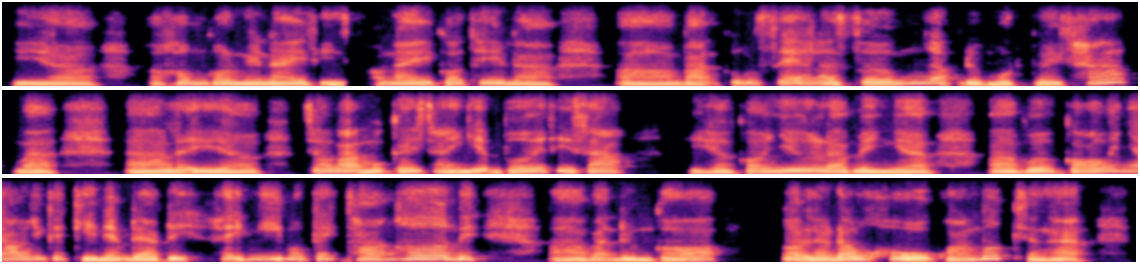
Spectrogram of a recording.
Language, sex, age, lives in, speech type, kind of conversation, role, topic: Vietnamese, female, 30-34, Vietnam, conversation, advice, advisor, Bạn bị mất ngủ sau chia tay như thế nào và tình trạng này đã kéo dài bao lâu?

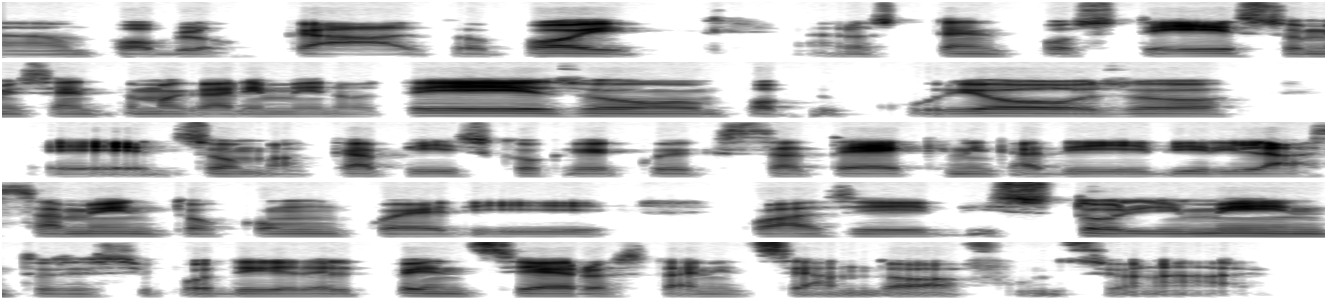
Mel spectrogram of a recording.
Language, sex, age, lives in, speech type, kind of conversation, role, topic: Italian, male, 40-44, Italy, read, expert-assistant, asker, Come la creatività si manifesta nella soluzione dei problemi quotidiani?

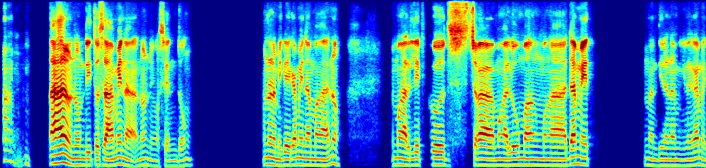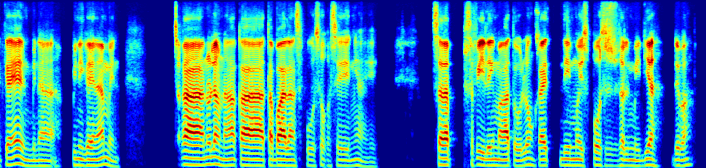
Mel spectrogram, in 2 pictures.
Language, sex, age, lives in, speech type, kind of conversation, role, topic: Filipino, male, 25-29, Philippines, conversation, unstructured, none, Ano ang palagay mo tungkol sa pagtulong sa mga nasalanta ng kalamidad?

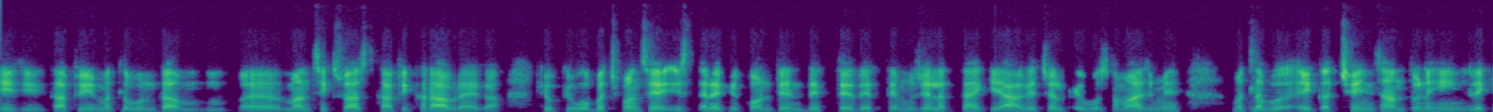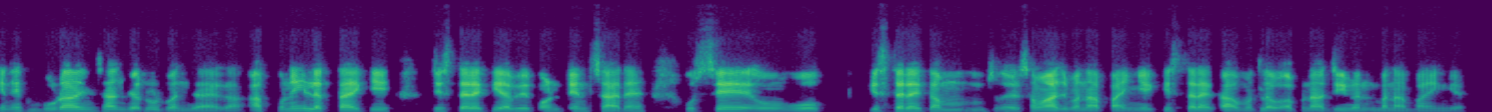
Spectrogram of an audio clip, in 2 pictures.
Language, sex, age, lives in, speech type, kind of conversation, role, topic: Hindi, male, 25-29, India, conversation, unstructured, none, क्या सामाजिक मीडिया मानसिक स्वास्थ्य पर असर डालता है?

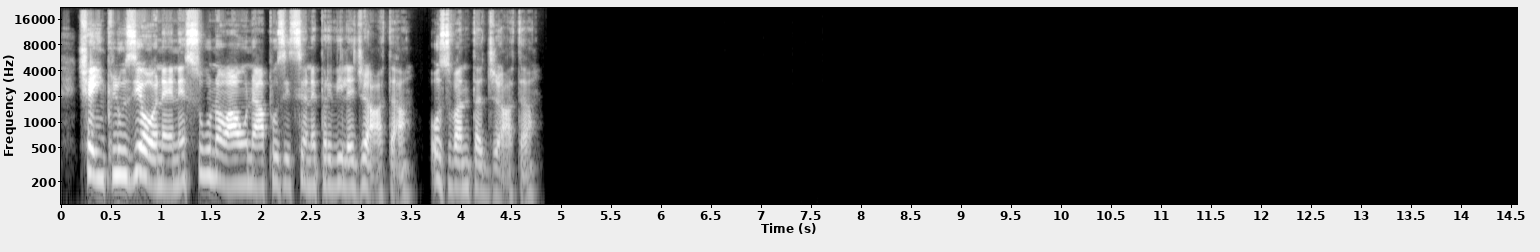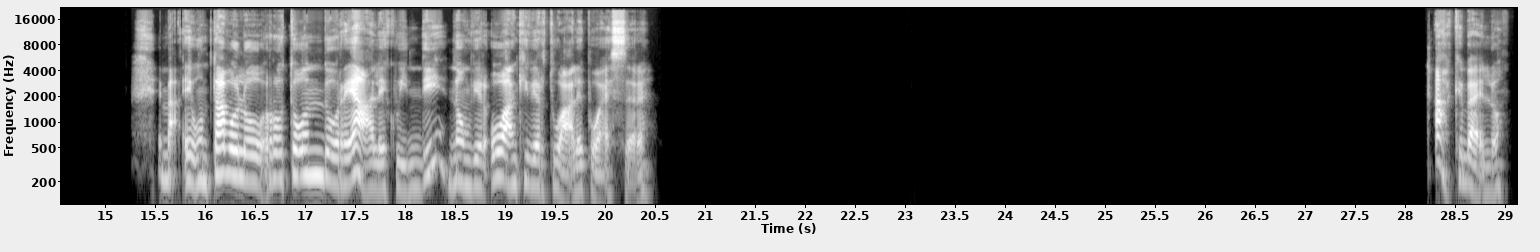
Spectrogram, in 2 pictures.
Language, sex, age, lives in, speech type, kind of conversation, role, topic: Italian, female, 45-49, Italy, conversation, podcast, host, Dove trovi ispirazione quando sei a corto di idee?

